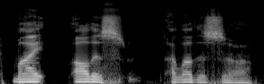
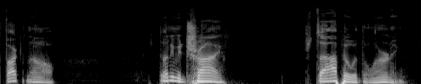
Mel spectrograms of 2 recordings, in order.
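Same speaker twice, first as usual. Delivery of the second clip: ordinary talk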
